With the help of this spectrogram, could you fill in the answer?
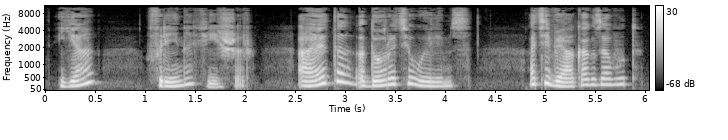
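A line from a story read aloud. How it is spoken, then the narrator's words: Calm question. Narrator (Russian): спросила она спокойно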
